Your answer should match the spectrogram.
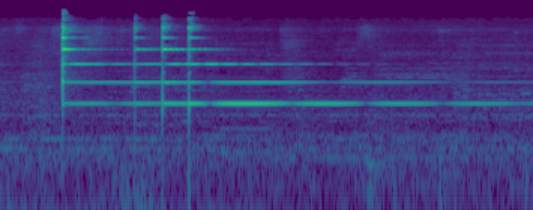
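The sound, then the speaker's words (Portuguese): Four sharp taps on a crystal glass in the workshop of the Museu do Vidro, the first at half a second and three more in quick succession, each leaving a clear bell-like ring that sustains and slowly fades over several seconds. “Quando faz este barulho, temos a certeza que é cristal, não é?”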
